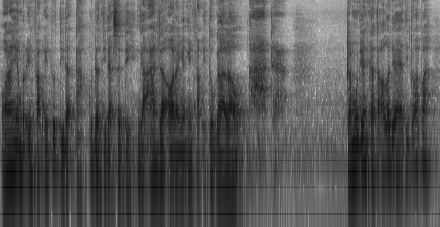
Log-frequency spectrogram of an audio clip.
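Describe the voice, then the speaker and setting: Male preacher teaching women in an echoey room, animated and audience-engaging, with a faint hum behind. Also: brisk. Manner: lively, jumps high for emphasis, keeps asking the audience. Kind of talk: religious lesson to women.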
